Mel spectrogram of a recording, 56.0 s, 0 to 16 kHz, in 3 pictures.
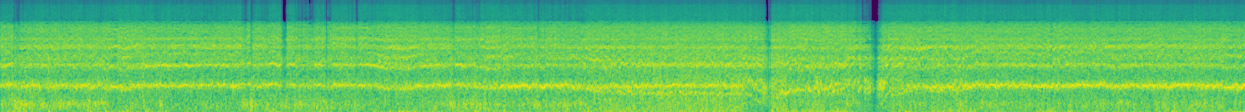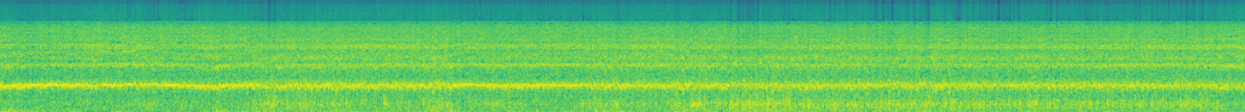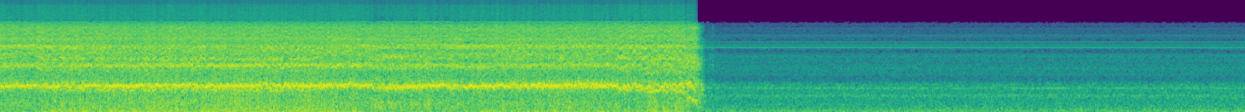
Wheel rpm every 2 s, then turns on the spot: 220, 230, 230, 220, 210, 150, 140, 220, 230, 230, 230, 230, 230, 230, 230, 230, 230, 230, 230, 210, 210, 220, 230, 180, 0, 0, 0, 0.
none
